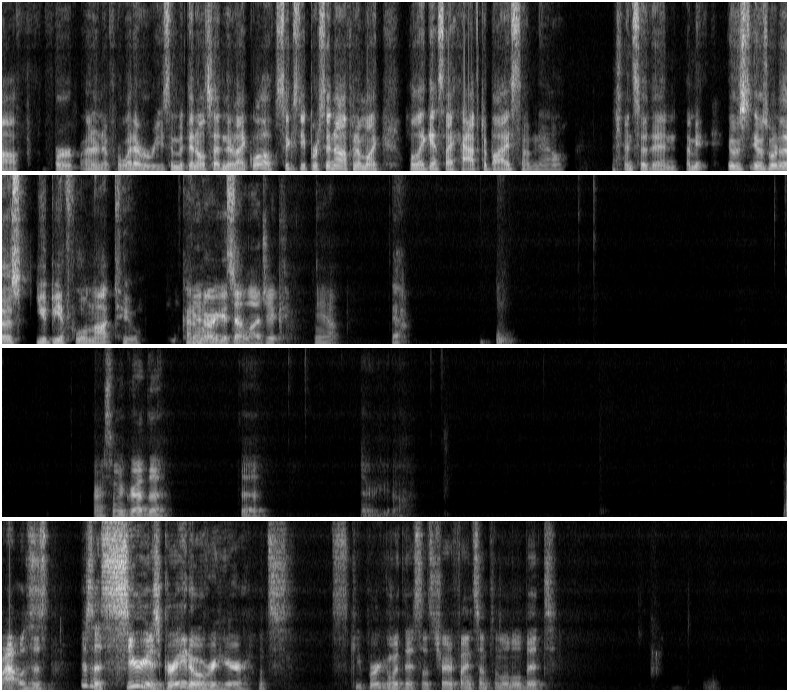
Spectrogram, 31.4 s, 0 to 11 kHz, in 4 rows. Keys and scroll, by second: 1.2-2.4 typing, 22.2 space, 27.4 m.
